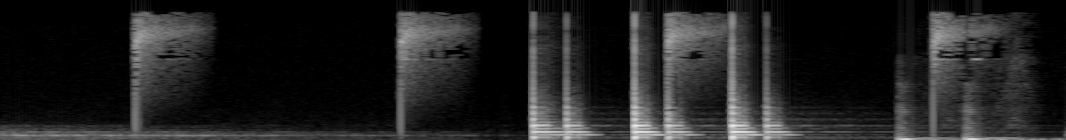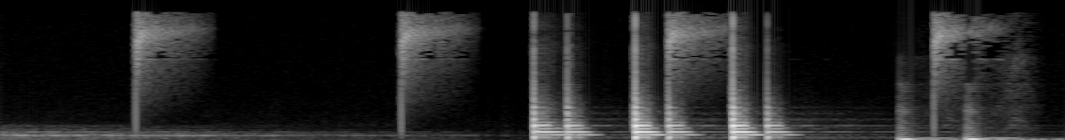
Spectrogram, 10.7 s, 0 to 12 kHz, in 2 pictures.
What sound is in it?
Ambient Groove 018
Produced for ambient music and world beats. Perfect for a foundation beat.
drum, ambient, loops, groove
